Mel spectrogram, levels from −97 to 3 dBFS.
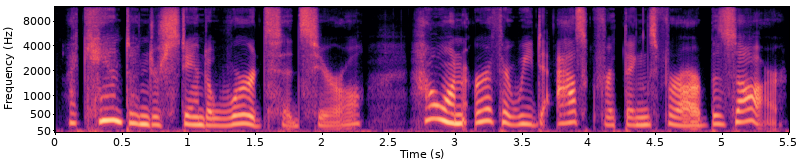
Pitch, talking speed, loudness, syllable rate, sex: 235 Hz, 205 wpm, -18 LUFS, 5.1 syllables/s, female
